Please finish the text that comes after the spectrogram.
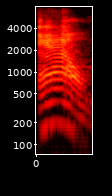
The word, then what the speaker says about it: Al: know spell it phonetically it's Al not L Al hold on hold on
